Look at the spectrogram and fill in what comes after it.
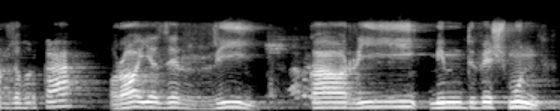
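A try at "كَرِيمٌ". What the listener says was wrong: আচ্ছা, কাফ কিন্তু একটু লম্বা হয়ে গেল, কা একটু লম্বা হয়ে গেল, কা যেন লম্বা না হয়। কারিমুন।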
